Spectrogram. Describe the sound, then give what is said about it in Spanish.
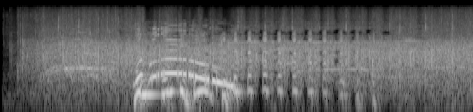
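A big crowd applause sound effect: loud, steady applause from a large crowd, a dense wash of clapping that runs throughout, with a rising and falling cheer or whoop cutting through in the middle. “Tiene que ser un aplauso, pero grande enorme de multitud.”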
